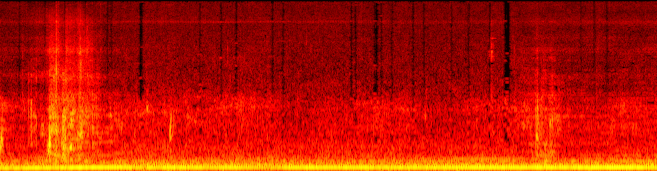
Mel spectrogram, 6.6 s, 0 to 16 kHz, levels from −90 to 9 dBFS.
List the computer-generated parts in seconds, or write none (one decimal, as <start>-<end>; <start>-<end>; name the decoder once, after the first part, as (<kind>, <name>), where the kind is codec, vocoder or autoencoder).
0.0-1.2 (codec, SNAC); 5.2-6.6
